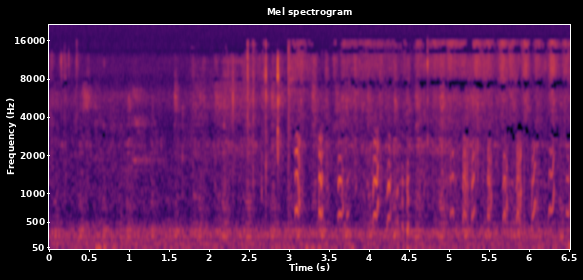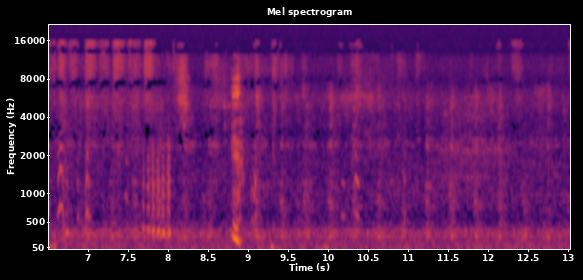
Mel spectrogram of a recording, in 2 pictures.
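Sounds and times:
guinea pig chewing crunches: 2.0s - 11.1s.

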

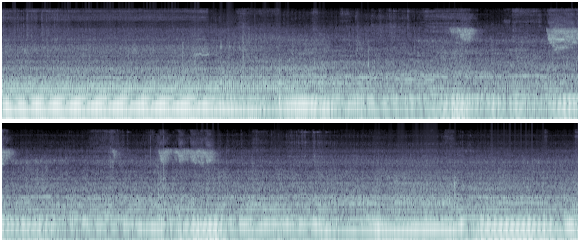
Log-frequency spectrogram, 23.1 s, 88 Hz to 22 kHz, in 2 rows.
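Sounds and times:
jeep engine running: 0.0s - 23.0s.

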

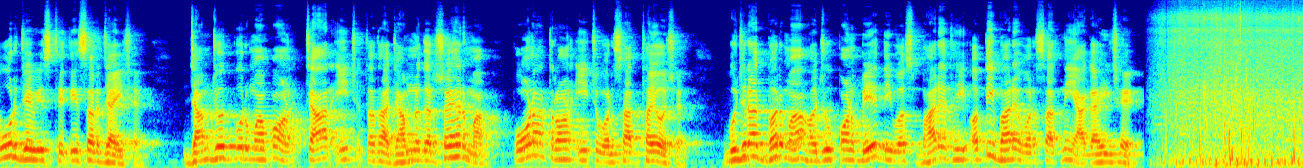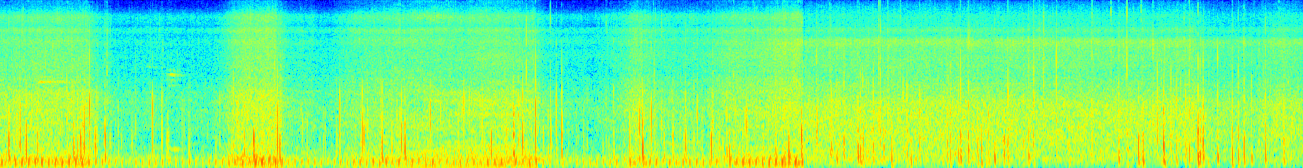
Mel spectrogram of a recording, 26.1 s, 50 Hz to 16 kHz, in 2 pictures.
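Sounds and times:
heavy rain pouring: 11.5s - 26.0s.

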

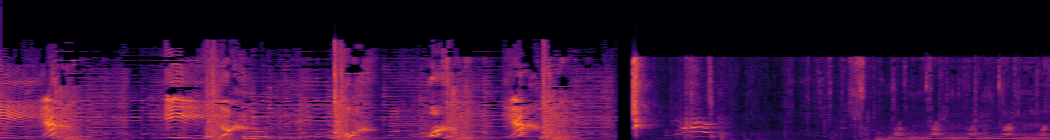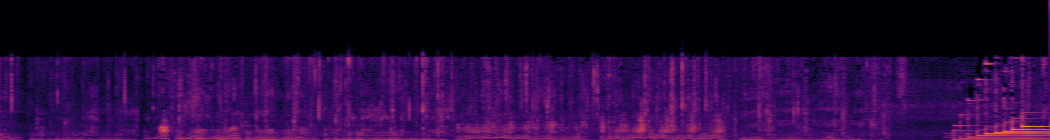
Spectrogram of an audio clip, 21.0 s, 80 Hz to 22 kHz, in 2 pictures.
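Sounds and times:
cat growling and mewing: 6.7s - 7.3s, 8.6s - 19.5s.

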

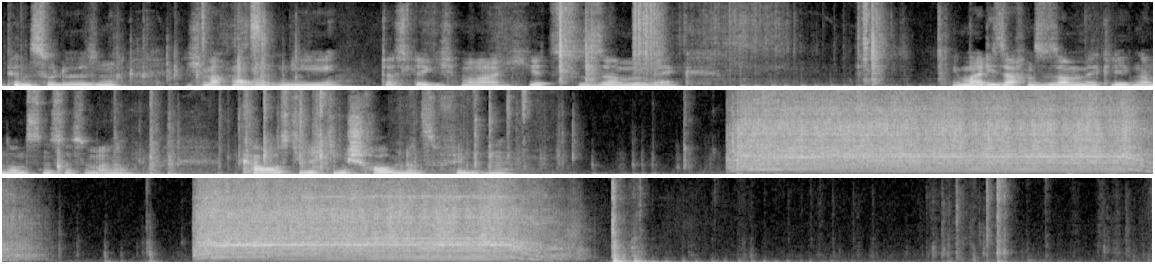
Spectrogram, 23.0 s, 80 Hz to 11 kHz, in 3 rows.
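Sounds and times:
electric screwdriver whine: 12.5s - 15.7s, 16.6s - 19.3s.

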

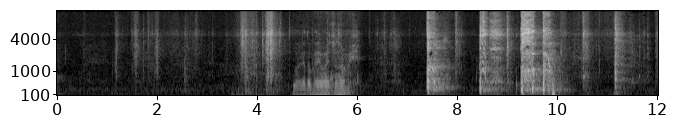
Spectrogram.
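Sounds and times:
person coughing harshly: 7.4s - 10.2s, 11.1s - 11.6s.

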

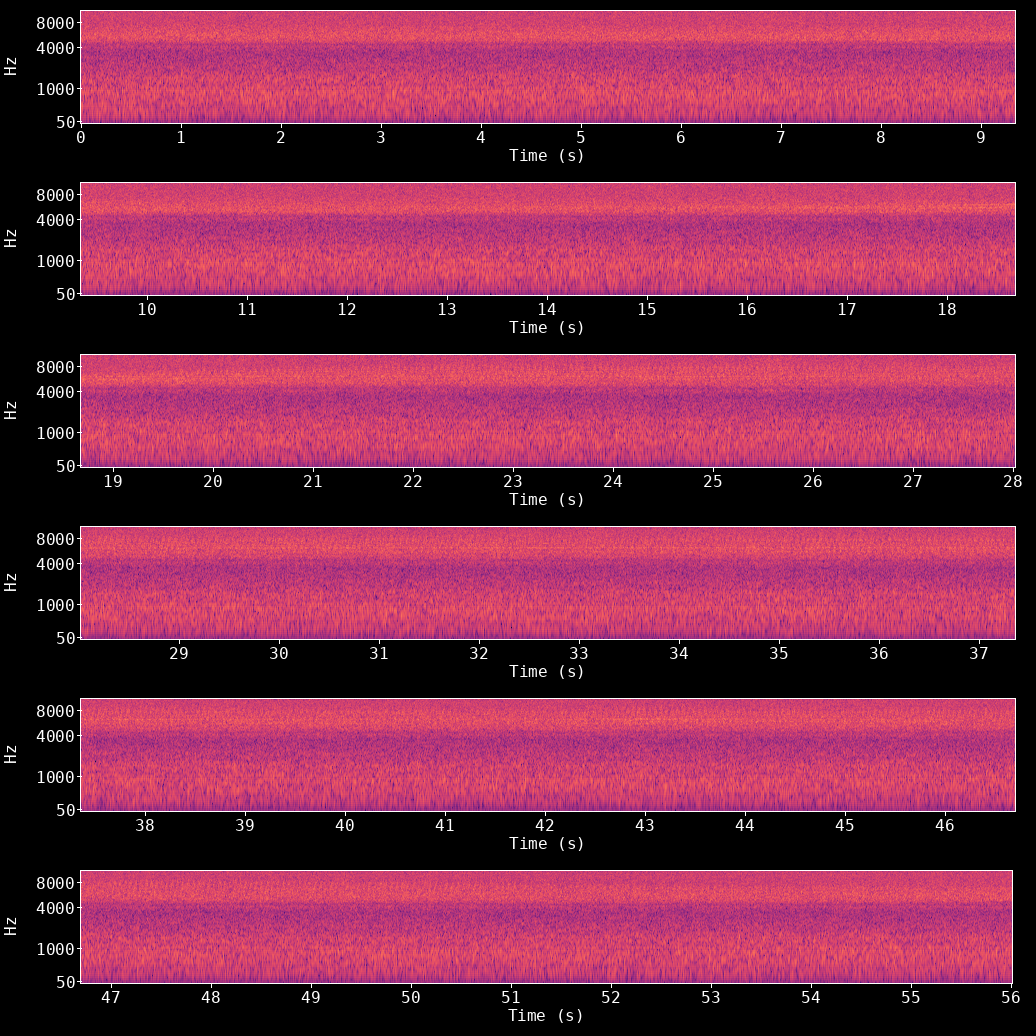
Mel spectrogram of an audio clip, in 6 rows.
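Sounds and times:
small waterfall rushing: 0.0s - 56.0s.

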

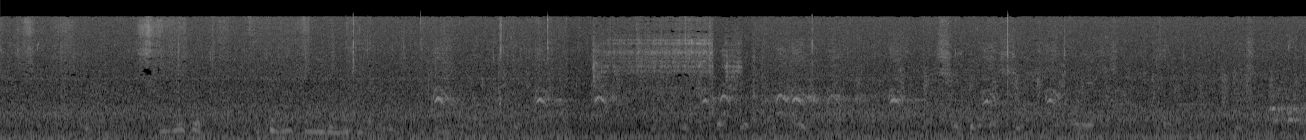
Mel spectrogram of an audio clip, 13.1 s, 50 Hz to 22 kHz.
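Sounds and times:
steady outdoor rumble: 0.0s - 13.0s
short animal calls: 5.3s - 9.2s.

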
